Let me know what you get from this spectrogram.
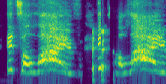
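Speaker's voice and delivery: very high, very loud, slow, drawn-out shriek. Retelling how Christine screamed on seeing the chipmunk move: imitating Christine screaming. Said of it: "I hear Christine screaming".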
